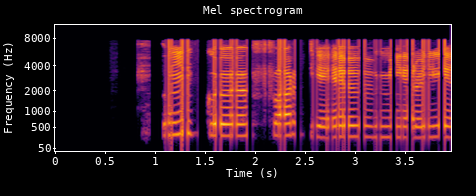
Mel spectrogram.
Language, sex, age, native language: Icelandic, female, 10, Icelandic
